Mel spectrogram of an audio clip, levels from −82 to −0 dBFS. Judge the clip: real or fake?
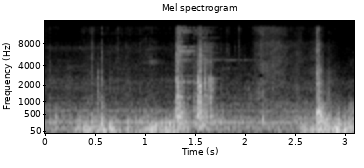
real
